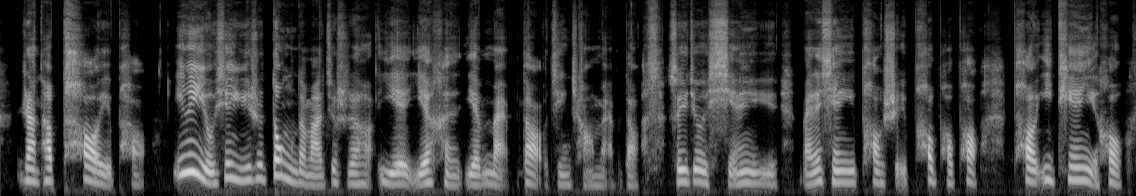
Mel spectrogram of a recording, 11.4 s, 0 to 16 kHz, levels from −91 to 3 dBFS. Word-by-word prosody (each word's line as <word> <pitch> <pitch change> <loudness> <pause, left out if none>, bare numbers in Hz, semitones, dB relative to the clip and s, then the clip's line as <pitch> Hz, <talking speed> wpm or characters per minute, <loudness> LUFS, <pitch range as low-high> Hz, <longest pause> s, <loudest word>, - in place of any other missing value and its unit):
让 200 -3 +3
它 200 +2 +3
泡 - - +5
一 - - -3
泡。 - - -9 0.3
因 310 +1 +1
为 335 -2 +8
有 195 -9 +3
些 245 +9 0
鱼 210 0 -2
是 230 +2 -3
冻 230 -5 +3
的 165 - -2
嘛， 140 -2 0
就 180 +7 -8
是 160 - -5 0.2
也 160 -3 0
也 170 +3 +2
很 140 -7 -5
也 150 -1 0
买 160 -1 -2
不 155 - -43
到 - - +1
经 145 -1 -8
常 70 - -7
买 - - -11
不 - - -40
到， - - -6 0.3
所 190 - +1
以 190 - +1
就 185 -1 0
咸 170 +2 +2
鱼， 155 -2 -8 0.2
买 150 - -2
了 180 - +1
咸 180 -2 +1
鱼 175 - -4
泡 185 -2 -2
水， - - -1
泡 - - -1
泡 - - -6
泡， - - -1 0.3
泡 200 -3 +5
一 215 +2 -4
天 210 +1 +1
以 175 - -2
后， 175 -5 -1
175 Hz, 250 characters per minute, -24 LUFS, 160-205 Hz, 0.3 s, 为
